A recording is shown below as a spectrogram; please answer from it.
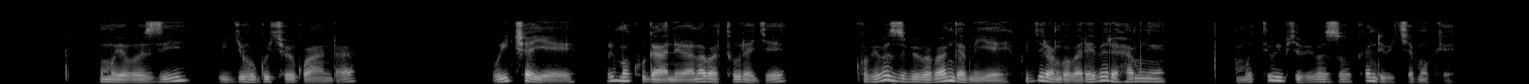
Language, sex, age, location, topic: Kinyarwanda, male, 18-24, Kigali, government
